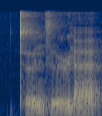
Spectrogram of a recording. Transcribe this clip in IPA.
tʼø˨˥nzɨ˨˥ɭjæ˨˥

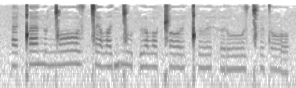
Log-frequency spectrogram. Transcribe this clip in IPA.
aǃano ŋ͡ǀɔːz ǀɛlˠiɡŋ͡ǀu ʔɯlˠu ǁɔːə̯ǃʰɤə̯ hɤɾoːzǀʰɤtɔː

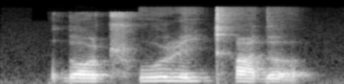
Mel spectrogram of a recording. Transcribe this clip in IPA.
ɗɔʈ͡ʂʰu ɭi kʰɑɗʌ

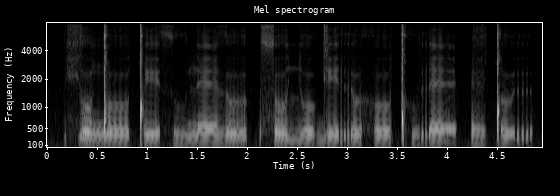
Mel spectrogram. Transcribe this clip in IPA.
çoŋ͡ǃoːǃɪː θṳnɛː ðʊ | so ʎo ɡer ʊhoːǃʰṳr ɛ | ɛ̤ ǃʊr

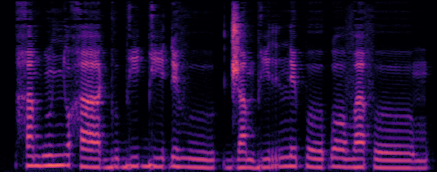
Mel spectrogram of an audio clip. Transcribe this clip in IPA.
ha˦mwũ˦ɲɔ˦ haː˨ɡ͡bu˨biː˦ɡ͡biː˨ ɗɪ˦vu˨ | d͡ʒa˨mbiː˨r nɪ˦poː˨ɓɔ˦˨va˦ foː˨m

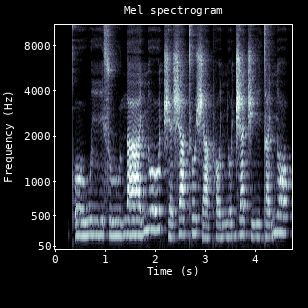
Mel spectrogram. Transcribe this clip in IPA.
kʼoː˨wiː˨suː˨ naː˨ɲoː˦ t͡ʃɛ˨ʃa˦ tʰʊ˦ ʃa˨pʰɔ˨ ɲo˨d͡ʒa˦t͡ʃiː˨ da˨ɲɔ˦

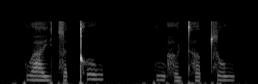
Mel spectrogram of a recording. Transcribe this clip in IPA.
kʷaː˨j t͡sɐ˨t̚kʰo˥w | kʷɐ˧ŋhɵ˨˩ɥt̪ʰɐ˨˥p̚ t͡so˧w

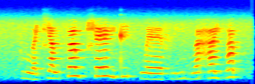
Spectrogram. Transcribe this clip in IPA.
klu˩˦a̯t͡ɕa˧wfa˥˩w t͡ɕʰɛː˥˩ŋti˥˩t̚ kwɛː˧fi˦˥nbu˦˥a̯ha˥˩j ba˥˩p̚

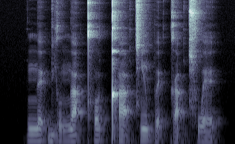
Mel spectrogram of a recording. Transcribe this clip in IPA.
n̪e˦ʔbju˧n̪a˦ʔkʰo˦t̚ kʰa˦ʔt͡ɕĩ˦ pe˨ʔka˨ʔt͡ɕʰwe˧

